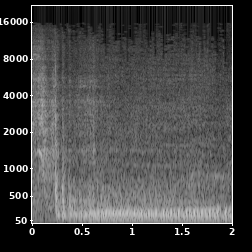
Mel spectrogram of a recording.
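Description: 2009 Harley-Davidson Road Glide's 96 cubic inch Twin Cam V-twin starting up through its Vance & Hines 2-into-1 exhaust: a sharp burst as it catches, then a steady, even-running engine note.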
